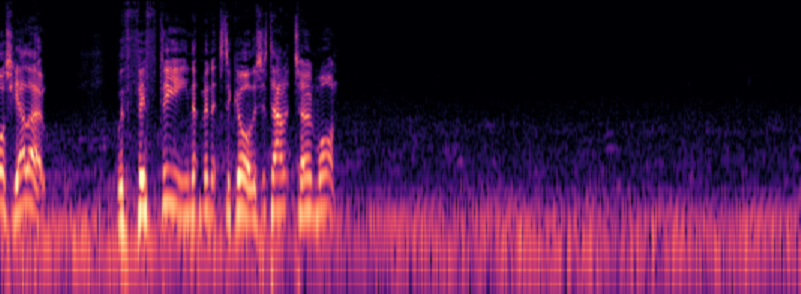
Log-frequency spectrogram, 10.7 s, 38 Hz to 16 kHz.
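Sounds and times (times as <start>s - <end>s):
speech: 0.0s - 0.7s, 1.6s - 4.6s
Mercedes race car AMG V8 engine idling at turn one: 0.0s - 10.6s.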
